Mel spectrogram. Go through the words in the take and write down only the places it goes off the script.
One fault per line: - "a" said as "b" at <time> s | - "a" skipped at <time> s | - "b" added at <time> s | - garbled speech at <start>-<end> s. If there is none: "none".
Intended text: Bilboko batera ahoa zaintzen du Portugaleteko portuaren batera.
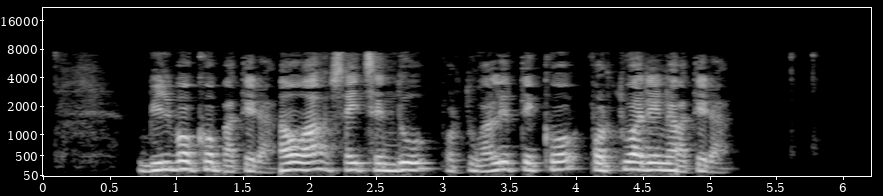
none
